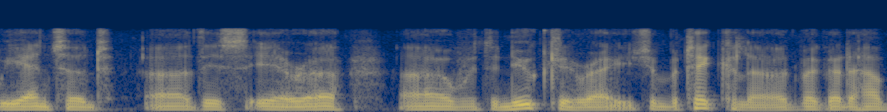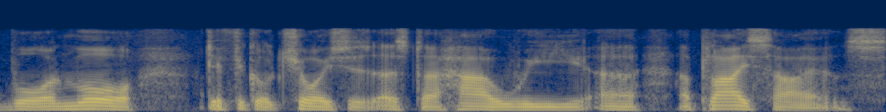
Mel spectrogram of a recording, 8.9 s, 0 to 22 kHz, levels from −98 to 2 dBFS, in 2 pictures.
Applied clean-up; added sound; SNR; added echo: none; none; none; none.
